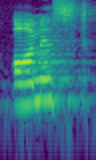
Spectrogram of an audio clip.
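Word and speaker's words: honest: इसकी प्रोनंसिएशन देखें तो इसे हम लोग नेस्ट नहीं इसे हम ऑनेस्ट कहते हैं ऑनेस्ट प्रोनाउंस करते हैं तो अ साउंड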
